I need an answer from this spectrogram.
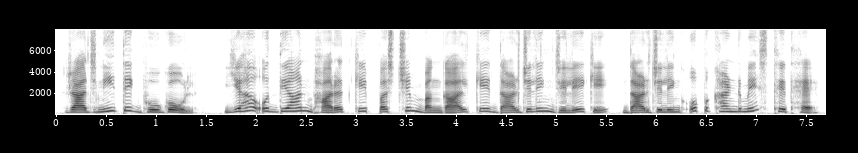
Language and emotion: Hindi, neutral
